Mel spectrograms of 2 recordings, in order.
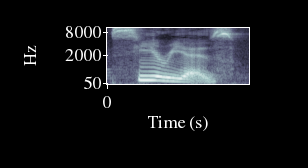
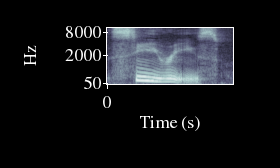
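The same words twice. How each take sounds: First: An extra vowel gives the word three syllables. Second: The word is said with only two syllables. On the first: The speaker calls it wrong. "add an additional vowel sound in there" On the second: The speaker calls it right. "there are only two syllables in this word"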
